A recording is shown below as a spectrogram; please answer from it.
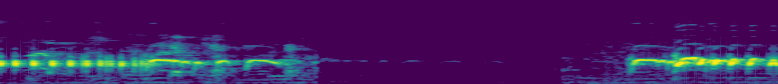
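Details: Local zebra dove lure song to stimulate other birds: a fast, stuttering trill of cooing notes that slows and fades, a silence, then the rapid trill starting again.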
